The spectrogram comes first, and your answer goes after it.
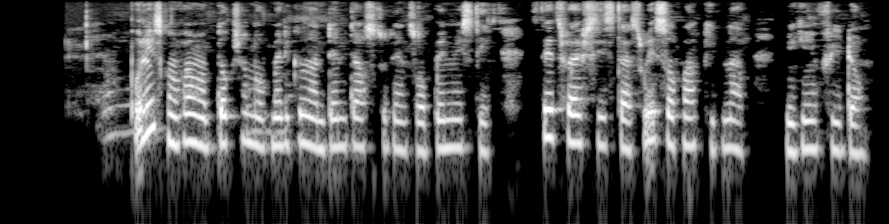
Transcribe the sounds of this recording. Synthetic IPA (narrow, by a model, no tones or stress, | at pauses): pʰoliskɔ̃nfamɔb̚dɔkʃɔ̃nɔvmɛdikalãndɛ̃ntalstjudɛ̃ntsɔbɛ̃nɹistetstetfaɪvsistaswisɔpakʰidnap̚ | biɡĩnfɹidɔ̃m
